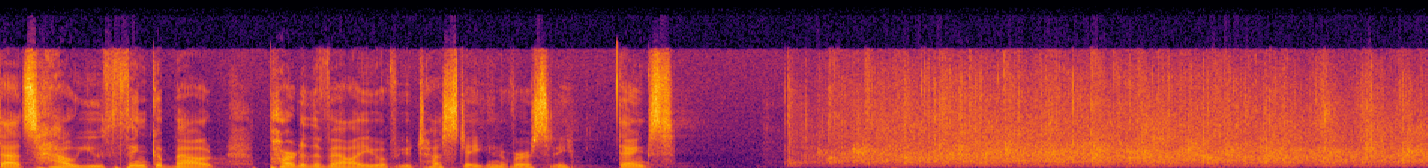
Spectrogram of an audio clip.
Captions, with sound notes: that's how you think about part of the value of Utah State University. Thanks. [APPLAUSE]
